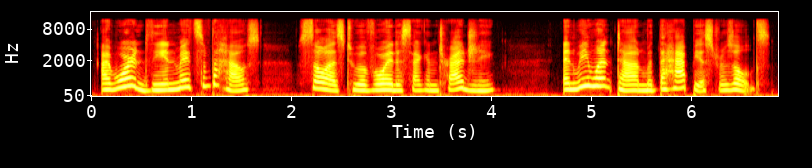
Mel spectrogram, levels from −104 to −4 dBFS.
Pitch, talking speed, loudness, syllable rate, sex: 245 Hz, 190 wpm, -19 LUFS, 5.7 syllables/s, female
